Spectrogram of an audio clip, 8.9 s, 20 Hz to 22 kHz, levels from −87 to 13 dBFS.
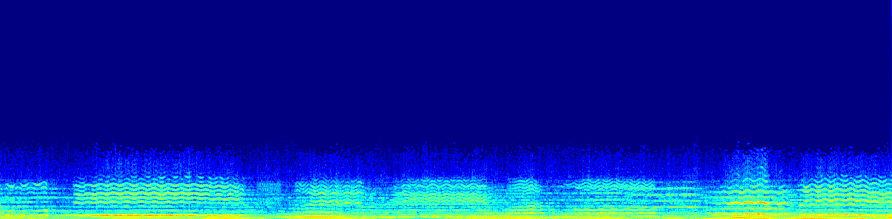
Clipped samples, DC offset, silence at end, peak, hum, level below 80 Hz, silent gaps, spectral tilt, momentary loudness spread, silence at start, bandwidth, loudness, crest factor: under 0.1%; under 0.1%; 0 s; -4 dBFS; none; -50 dBFS; none; -5 dB/octave; 10 LU; 0 s; 6.6 kHz; -22 LUFS; 16 dB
